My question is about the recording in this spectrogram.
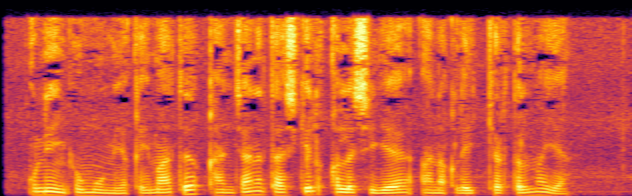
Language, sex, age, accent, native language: Uzbek, male, 18-24, Namangan, Uzbek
